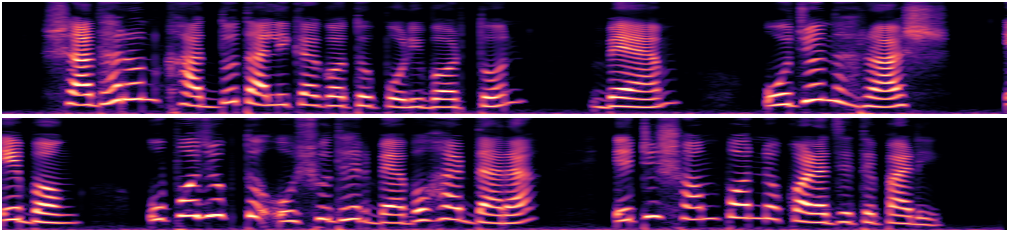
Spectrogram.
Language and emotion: Bengali, neutral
